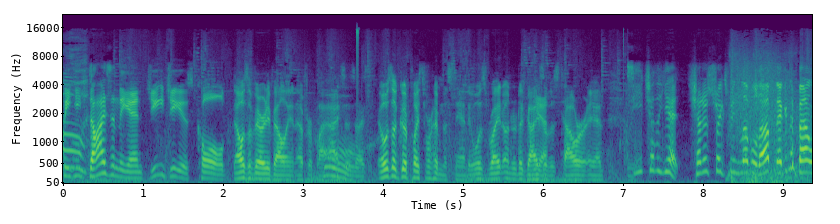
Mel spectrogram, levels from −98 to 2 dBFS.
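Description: At 3.66 s a sharp snap cuts across the sound. It is an electrical switching spike, and a strong one, peaking around -10 dBFS. A second, fainter snap follows at 7.00 s, closer to -20 dBFS and only a couple of milliseconds long. Both sit on top of the audio rather than replacing it. The likely cause is a nearby switch, motor or static discharge arcing briefly, with the audio line picking up each burst.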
